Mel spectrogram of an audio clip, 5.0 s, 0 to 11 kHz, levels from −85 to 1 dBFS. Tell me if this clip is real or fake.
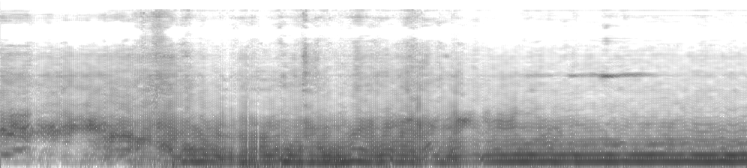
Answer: fake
